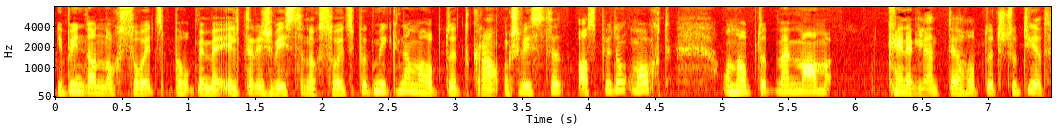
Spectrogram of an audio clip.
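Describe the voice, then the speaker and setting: A woman talking at a very fast pace, with very even loudness and a dry, close sound with no echo. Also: medium pitch for a woman, ordinary pitch variation. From Upper Austria, Mühlviertel. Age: old. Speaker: farmer. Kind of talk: casual interview.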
